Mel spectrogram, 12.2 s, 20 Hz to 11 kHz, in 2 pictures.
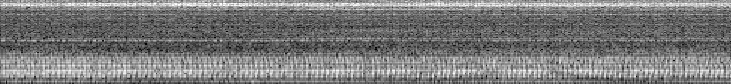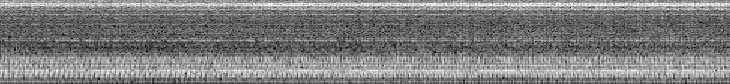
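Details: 50 L twin air compressor with split air pipe replaced, refilling to 8 bar: steady, even pumping drone at constant pitch with no knocks or rattles, normal running.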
